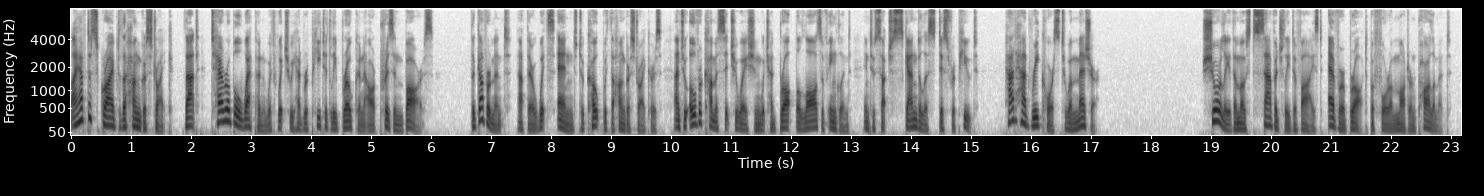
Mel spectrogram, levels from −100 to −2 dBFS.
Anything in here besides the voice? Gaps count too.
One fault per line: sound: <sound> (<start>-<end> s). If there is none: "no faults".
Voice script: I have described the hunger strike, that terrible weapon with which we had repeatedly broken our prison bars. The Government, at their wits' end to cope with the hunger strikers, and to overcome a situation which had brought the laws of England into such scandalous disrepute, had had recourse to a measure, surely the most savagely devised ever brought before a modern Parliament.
no faults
